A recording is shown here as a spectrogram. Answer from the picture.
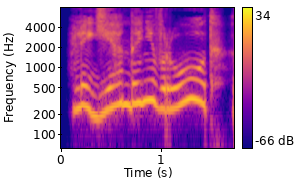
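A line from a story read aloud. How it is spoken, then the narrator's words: Sinister, through gritted teeth. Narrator (Russian): зловеще процедила Ива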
